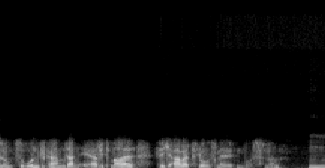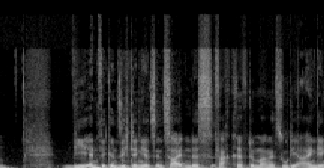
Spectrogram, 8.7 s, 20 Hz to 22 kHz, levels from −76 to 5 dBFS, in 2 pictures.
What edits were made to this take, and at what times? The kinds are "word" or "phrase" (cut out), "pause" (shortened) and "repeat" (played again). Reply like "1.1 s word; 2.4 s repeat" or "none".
7.2 s word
